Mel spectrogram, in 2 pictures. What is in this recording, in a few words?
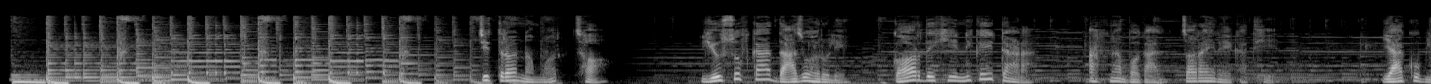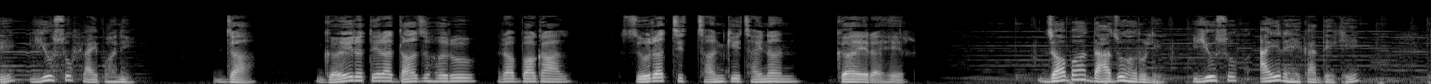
mighty men of god nepali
